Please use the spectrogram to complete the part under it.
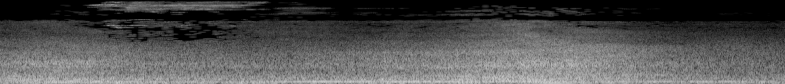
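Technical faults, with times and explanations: Throughout: WMA compression, likely from encoding at a low bitrate, which fits something around 48 kbps. The damage is plainly audible. The sound rings and smears, and a hiss rises and falls with the signal, because a transform codec spreads quantisation noise across each long block and zeroes weak components. On a spectrogram, faint detail breaks into patchy holes and blocky smears around transients, while energy still reaches about 20.1 kHz.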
